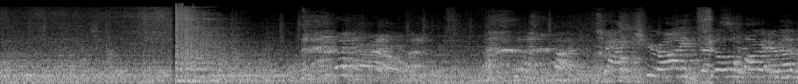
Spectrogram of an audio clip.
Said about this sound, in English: If all goes well, when I light the fuse, there'll be an explosion that will blow the wheel around. The idea is the farther it goes, the better.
